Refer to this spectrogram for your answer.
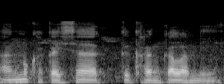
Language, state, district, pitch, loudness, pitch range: Kokborok, Tripura, Dhalai, 100 Hz, -20 LUFS, 95-105 Hz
